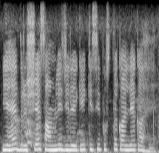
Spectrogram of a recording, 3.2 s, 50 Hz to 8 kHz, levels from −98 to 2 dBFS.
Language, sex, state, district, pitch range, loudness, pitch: Hindi, female, Uttar Pradesh, Shamli, 235-255 Hz, -12 LUFS, 240 Hz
